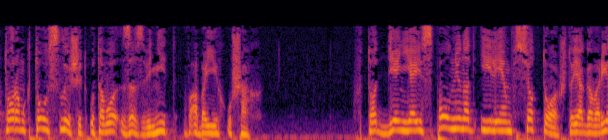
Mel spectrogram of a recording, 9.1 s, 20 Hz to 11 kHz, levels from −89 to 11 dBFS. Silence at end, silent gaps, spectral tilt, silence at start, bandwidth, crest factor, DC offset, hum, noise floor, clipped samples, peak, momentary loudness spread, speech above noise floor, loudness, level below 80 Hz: 0 s; none; -6 dB/octave; 0.05 s; 6.6 kHz; 14 dB; under 0.1%; none; -45 dBFS; under 0.1%; -4 dBFS; 5 LU; 28 dB; -17 LUFS; -34 dBFS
